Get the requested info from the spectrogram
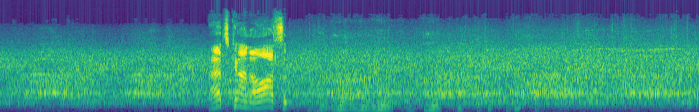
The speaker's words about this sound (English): What a ball game. That was a great game. Crowd still chanting Bogey.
